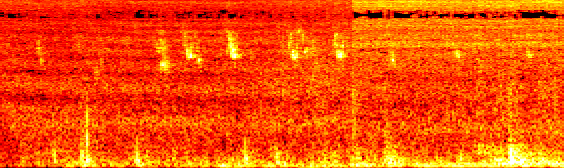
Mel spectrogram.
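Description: Small birds chirping in short, high calls several times a second, over a faint steady hiss and a few soft knocks.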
